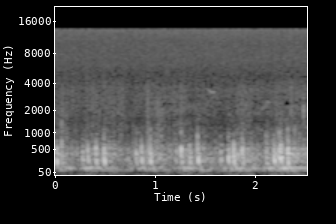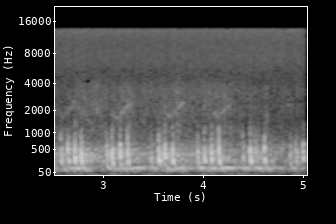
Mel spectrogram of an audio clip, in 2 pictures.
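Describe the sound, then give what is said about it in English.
A rider's horse passes, its hooves clip-clopping in a steady, brisk rhythm, clear and continuing throughout over a low background hum with no talking. “We'll stay hidden here until that rider passes.”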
